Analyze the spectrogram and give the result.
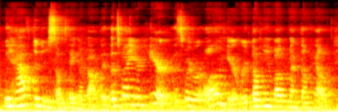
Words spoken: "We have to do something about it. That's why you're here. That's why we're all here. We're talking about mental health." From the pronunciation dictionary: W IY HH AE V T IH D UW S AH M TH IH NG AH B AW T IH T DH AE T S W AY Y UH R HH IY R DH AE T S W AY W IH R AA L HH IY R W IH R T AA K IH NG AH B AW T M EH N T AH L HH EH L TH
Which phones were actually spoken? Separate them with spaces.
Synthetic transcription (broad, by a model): W IY HH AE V T IH D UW S AH M TH IH NG AH B AW T IH T DH AE T S W AY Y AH R HH IY R DH AE T S W AY W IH R AA L HH IY R W IH R T AA K IH NG AH B AW T M EH N T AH L HH EH L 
